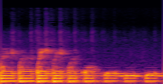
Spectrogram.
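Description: Electric bass guitar played through a Mu-Tron III envelope filter in low-pass mode: a quick run of plucked notes repeated on one low pitch, each attack opening the filter in a short upward wah sweep. The filter follows the picking dynamics, so the sweep depends on how hard each note is plucked.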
